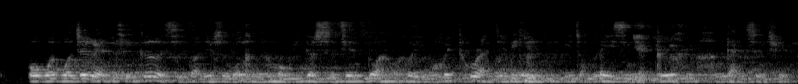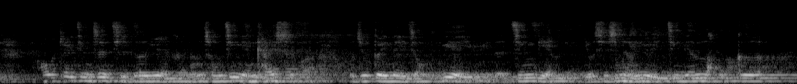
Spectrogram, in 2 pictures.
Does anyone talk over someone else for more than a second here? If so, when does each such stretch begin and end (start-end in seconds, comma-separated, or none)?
none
